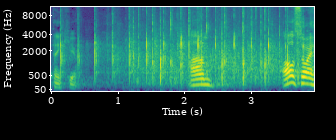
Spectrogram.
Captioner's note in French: Applaudissements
